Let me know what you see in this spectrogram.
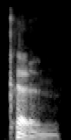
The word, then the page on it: cone: British English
